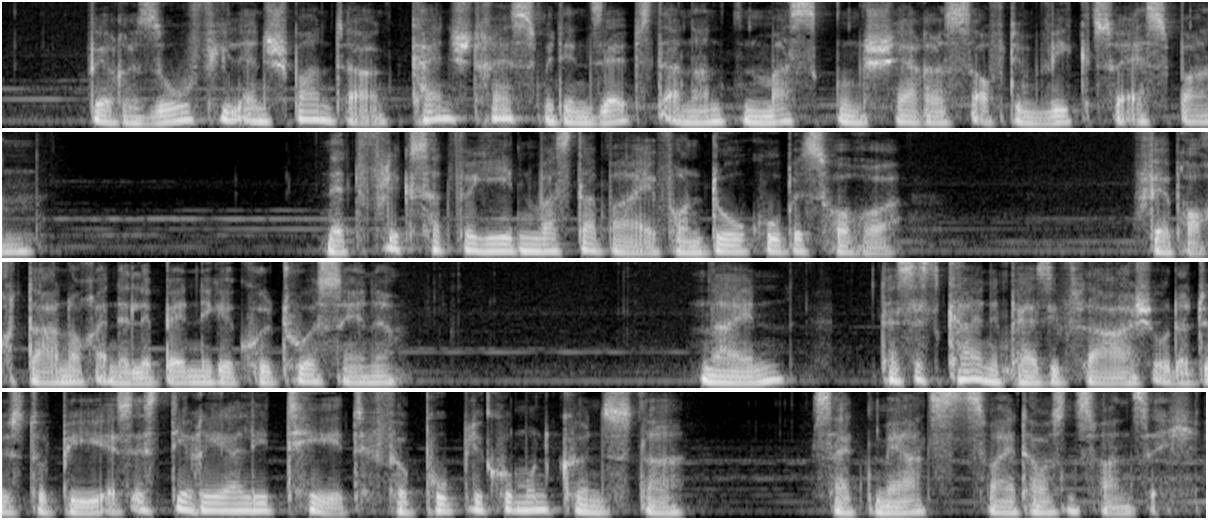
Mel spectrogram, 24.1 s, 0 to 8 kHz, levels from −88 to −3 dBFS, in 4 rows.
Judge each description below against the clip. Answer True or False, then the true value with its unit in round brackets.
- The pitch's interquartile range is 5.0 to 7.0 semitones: True (5.4 semitones)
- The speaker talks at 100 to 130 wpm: True (125 wpm)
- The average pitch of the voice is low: True (115 Hz)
